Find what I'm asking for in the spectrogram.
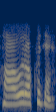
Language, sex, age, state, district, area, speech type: Odia, female, 45-60, Odisha, Sambalpur, rural, conversation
